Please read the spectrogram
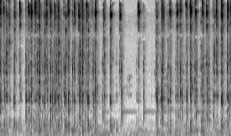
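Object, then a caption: Metal-framed mechanical keyboard with round plastic keycaps. Fingertips of both hands type quickly on a compact retro Azio mechanical keyboard with a rose-gold metal frame and round plastic keycaps, resting on a wooden desk. It makes a dense run of short, crisp clacks with a bright click, with only brief lulls between bursts of keystrokes.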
